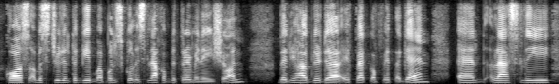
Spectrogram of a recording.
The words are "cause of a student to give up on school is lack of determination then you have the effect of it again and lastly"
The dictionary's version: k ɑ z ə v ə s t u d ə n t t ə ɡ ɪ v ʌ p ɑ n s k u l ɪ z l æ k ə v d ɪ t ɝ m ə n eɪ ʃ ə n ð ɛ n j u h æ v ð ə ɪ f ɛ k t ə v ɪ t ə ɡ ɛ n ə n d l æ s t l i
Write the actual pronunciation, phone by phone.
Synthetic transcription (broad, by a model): k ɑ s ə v ə s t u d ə n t t ə ɡ ɪ v ʌ p ɑ n s k u l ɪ s l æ k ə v d ɪ t ɝ m ə n eɪ ʃ ə n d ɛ n j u h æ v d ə ɪ f ɛ k t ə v ɪ t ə ɡ ɛ n ə n d l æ s t l i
